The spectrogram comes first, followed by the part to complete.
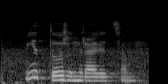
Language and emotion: Russian, positive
